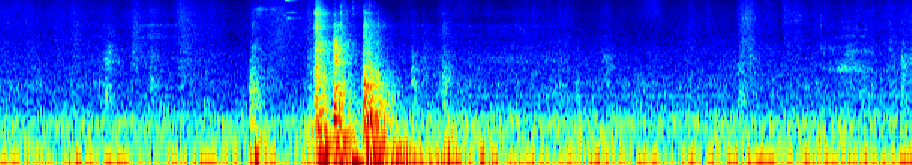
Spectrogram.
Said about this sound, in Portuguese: Deixa eu abrir a porta um pouco.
